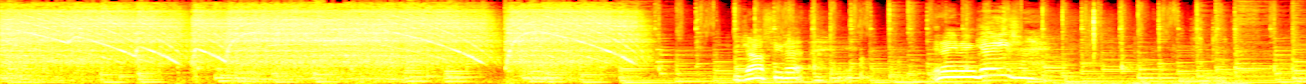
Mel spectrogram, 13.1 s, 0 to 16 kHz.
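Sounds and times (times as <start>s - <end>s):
starter motor spinning: 0.0s - 6.6s
music with steady bass line: 6.2s - 13.0s.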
